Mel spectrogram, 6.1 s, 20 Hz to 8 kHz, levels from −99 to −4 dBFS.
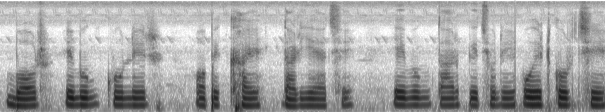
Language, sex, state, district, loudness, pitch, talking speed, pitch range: Bengali, male, West Bengal, Kolkata, -23 LUFS, 145 Hz, 120 wpm, 140-145 Hz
